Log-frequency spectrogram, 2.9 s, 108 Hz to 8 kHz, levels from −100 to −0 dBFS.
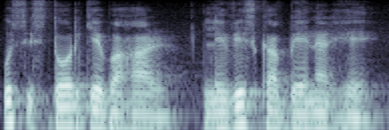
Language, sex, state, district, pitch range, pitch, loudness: Hindi, male, Arunachal Pradesh, Papum Pare, 90-115 Hz, 95 Hz, -18 LUFS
